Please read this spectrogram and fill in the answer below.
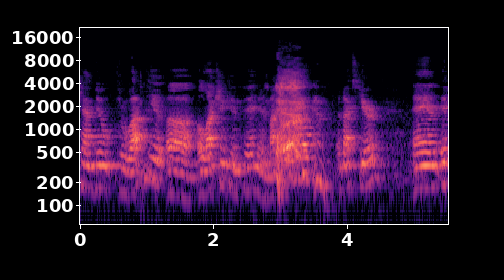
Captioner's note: coughing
